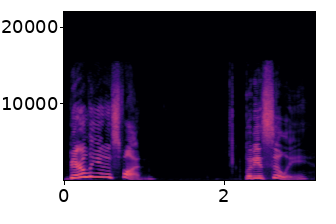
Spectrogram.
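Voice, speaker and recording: A woman's voice: very high voice, big pitch swings, slow pace, a bit bright, no echo, studio quality. A woman livestreamer chatting casually and reacting to an online shop with playful, mock-dramatic exclamations.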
